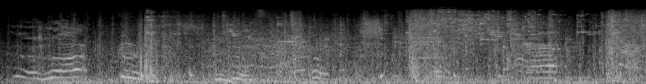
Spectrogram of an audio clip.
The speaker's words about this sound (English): In the ensuing struggle, all manner of glass chemistry equipment and even the odd computer monitor is smashed into smithereens.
